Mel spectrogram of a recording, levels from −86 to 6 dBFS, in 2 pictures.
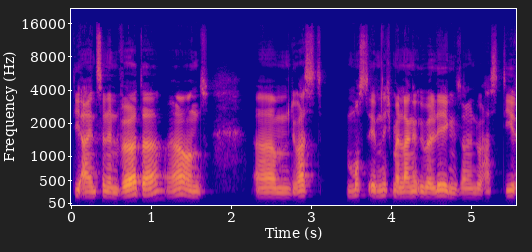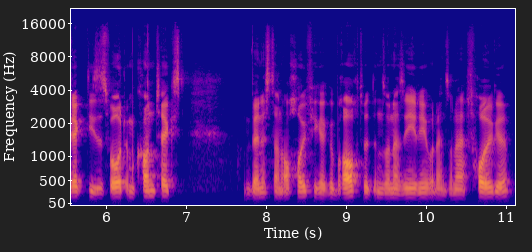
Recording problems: thin; somewhat; fading below 300 Hz

